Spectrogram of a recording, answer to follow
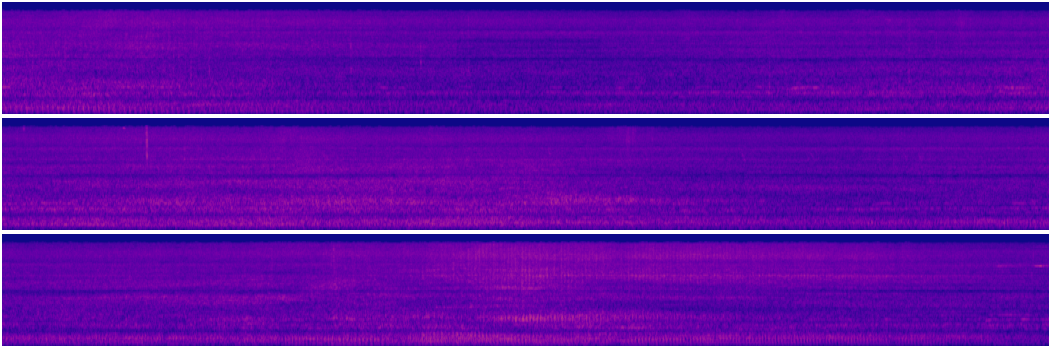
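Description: Continuous motor noise, swelling and fading in loudness every several seconds.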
